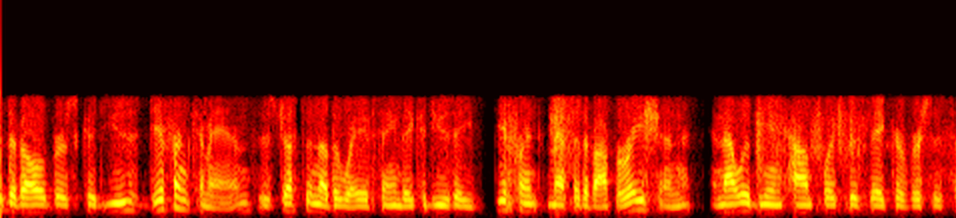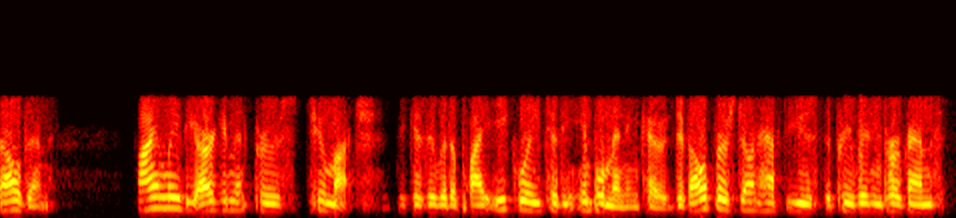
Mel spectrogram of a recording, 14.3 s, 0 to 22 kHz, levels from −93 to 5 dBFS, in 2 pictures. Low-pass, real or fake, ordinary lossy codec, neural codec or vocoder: 3.6 kHz; real; AAC, 32 kbps; none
